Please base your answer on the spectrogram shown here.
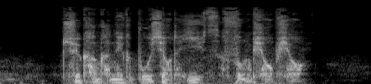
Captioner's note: wind drifts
